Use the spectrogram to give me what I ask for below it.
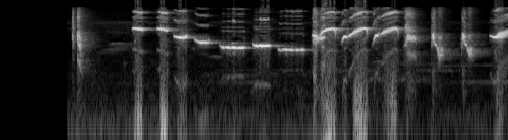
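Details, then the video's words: Energetic, loud song from a male bar-winged prinia. One short note, a pause, then a descending series of clear whistled notes stepping lower, followed by bursts of rapid, sharp, rising chirps. "Suara burung tledekan gunung jantan GACOR DOR"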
